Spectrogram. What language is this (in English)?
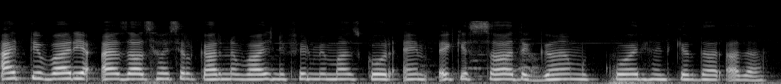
Kashmiri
